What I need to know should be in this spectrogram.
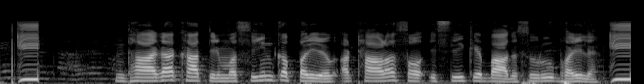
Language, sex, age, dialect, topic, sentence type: Bhojpuri, male, 18-24, Northern, agriculture, statement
